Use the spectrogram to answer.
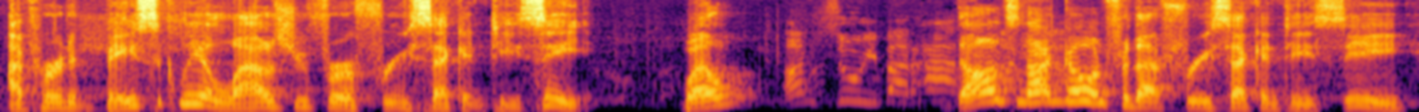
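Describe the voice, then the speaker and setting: A man's voice: on the high side, very animated, moderate pace. A man co-casting an esports match, analytical and rambling, with many filler words. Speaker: co-caster. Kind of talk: esports commentary.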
